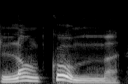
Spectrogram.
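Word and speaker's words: Lancôme: call it in french lancome this means that you have to close your mouth when you pronounce the o of lancome then comes it'd be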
